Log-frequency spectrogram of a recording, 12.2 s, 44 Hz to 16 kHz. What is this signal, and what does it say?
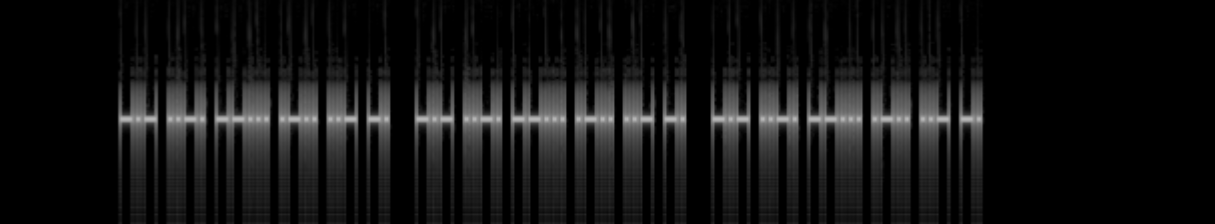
Morse code, heard as a keyed tone, about 30 wpm, 700 Hz. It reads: KF7LUN KF7LUN KF7LUN
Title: USA Call Signs Repeated 3x 30wpm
